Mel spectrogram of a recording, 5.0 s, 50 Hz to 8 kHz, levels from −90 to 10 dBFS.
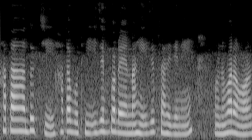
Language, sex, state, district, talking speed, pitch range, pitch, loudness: Chakma, female, Tripura, Dhalai, 155 wpm, 190-235 Hz, 205 Hz, -17 LUFS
